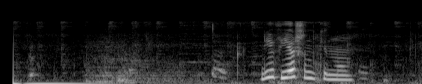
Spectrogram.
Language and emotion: Russian, neutral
